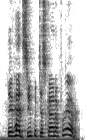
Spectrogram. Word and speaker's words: Zuppa Toscana: You got some zuppa toscanas.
